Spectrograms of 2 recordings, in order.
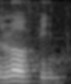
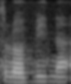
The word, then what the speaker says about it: Lovin: My name is Lovin Kovsinje, not Lovina as she pronounces it. It is Lovin.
